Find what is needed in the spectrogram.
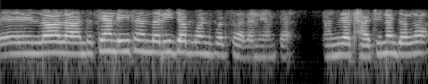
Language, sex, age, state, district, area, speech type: Nepali, female, 18-30, West Bengal, Alipurduar, urban, conversation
